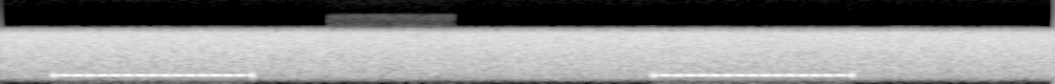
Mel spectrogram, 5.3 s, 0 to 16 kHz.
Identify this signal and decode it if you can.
Telephone call progress tone (Japanese plan), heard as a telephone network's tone, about 380, 400, 420 Hz, 1 s on and 2 s off, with phone line noise. Ringback tone.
